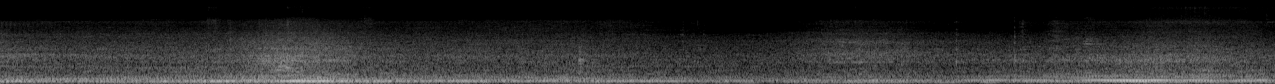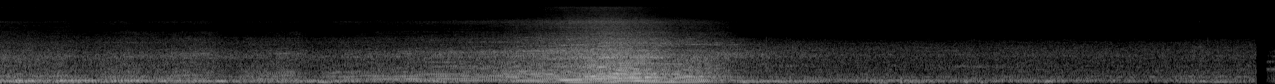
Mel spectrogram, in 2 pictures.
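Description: Motor vehicles passing outside over a steady low engine hum, swelling and fading three times, the loudest pass coming near the end.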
